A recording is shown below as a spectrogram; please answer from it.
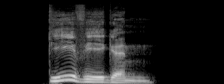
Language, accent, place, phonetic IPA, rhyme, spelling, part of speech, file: German, Germany, Berlin, [ˈɡeːˌveːɡn̩], -eːveːɡn̩, Gehwegen, noun, De-Gehwegen.ogg
- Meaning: dative plural of Gehweg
